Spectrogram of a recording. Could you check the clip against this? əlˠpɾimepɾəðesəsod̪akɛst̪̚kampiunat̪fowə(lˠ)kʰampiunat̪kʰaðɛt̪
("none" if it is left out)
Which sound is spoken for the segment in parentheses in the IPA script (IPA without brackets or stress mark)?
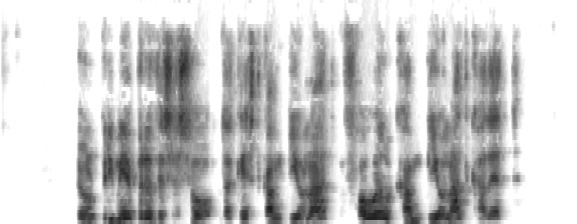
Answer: lˠ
